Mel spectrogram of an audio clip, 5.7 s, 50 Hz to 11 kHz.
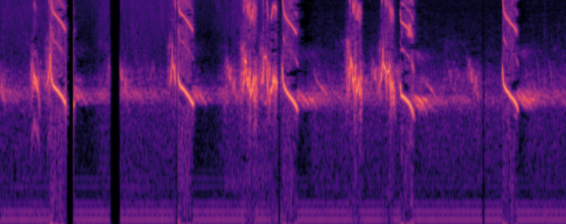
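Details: Alert calls from an eagle guarding its nest against a passing intruder, 12 July 2014: piercing downward-sliding whistles mixed with rapid chittering, in irregular bursts, over a low mechanical hum.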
